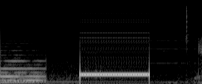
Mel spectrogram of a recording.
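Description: Brass intro music ends, then a single steady telephone-line tone sounds for under a second, followed by a faint click just before the call is answered.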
